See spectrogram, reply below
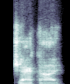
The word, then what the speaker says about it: Xhekaj: But as you said, for those keeping score at home, his last name is spelt X-H-E-K-A-J and it's pronounced Jack Eye. And if you spell it backwards, it looks more phonetically correct than if you spell it properly.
